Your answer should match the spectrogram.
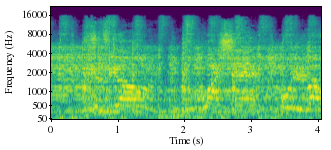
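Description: Punk rock band playing live, with a steady drum beat, bass and electric guitar, and a melody line that slides up and down in pitch.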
